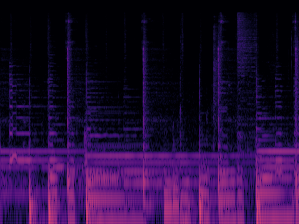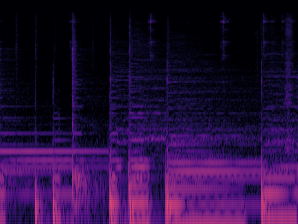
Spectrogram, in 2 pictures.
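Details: Plucked acoustic guitar music plays in a steady strummed rhythm, with no animal sound audible.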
